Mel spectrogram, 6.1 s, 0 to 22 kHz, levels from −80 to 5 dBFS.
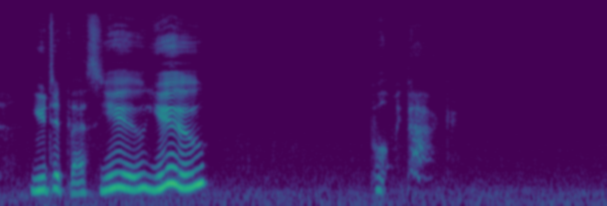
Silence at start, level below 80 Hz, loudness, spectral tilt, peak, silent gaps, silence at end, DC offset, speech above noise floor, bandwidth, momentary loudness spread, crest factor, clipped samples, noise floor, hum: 0.3 s; -66 dBFS; -32 LUFS; -4 dB/octave; -18 dBFS; none; 1.8 s; under 0.1%; 30 dB; 17.5 kHz; 20 LU; 18 dB; under 0.1%; -61 dBFS; none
